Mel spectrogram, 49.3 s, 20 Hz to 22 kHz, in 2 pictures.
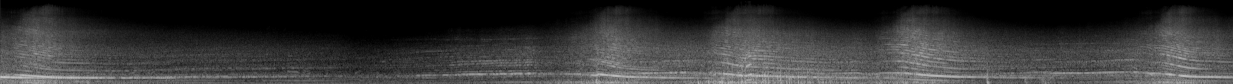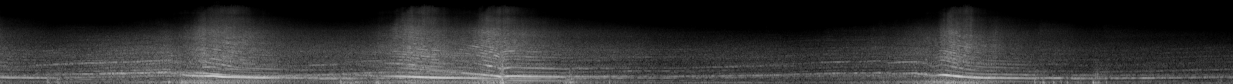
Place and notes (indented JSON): {
  "title": "Brands Hatch GP Circuit, West Kingsdown, Longfield, UK - british superbikes 2004 ... supersports ...",
  "date": "2004-06-19 14:15:00",
  "description": "british superbikes 2004 ... supersports 600s qualifying two ... one point stereo mic to minidisk ...",
  "latitude": "51.35",
  "longitude": "0.26",
  "altitude": "151",
  "timezone": "Europe/London"
}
